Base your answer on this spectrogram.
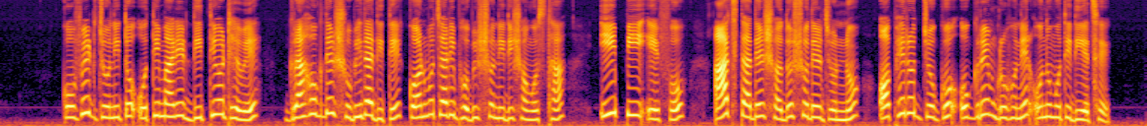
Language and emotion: Bengali, neutral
